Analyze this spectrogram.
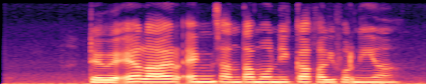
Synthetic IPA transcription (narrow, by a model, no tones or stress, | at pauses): ɖ̥ɛ̤weʔelaɪrɪŋsant̪amonikakalifɔrnia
